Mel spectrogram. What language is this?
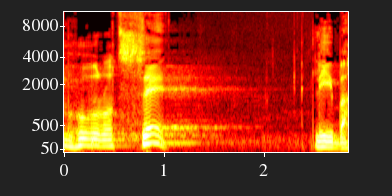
Hebrew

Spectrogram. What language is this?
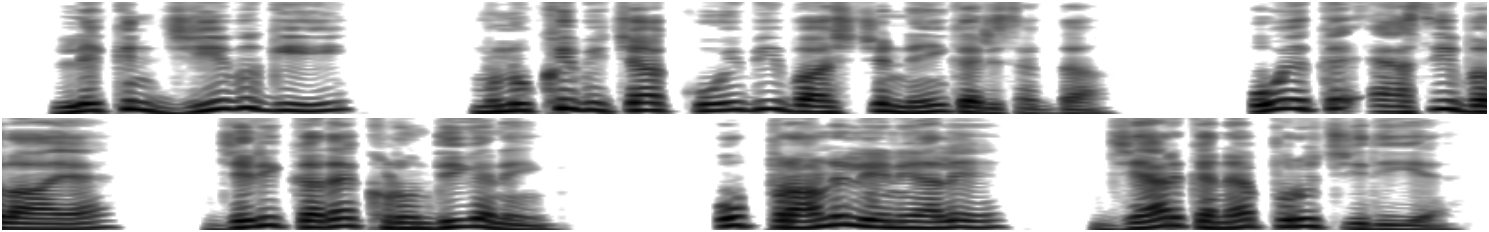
Dogri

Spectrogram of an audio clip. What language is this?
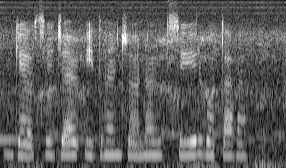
Hindi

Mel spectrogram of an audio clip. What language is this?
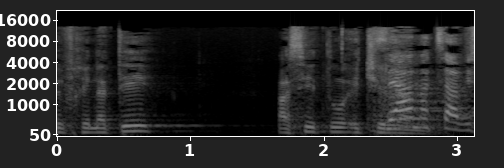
Hebrew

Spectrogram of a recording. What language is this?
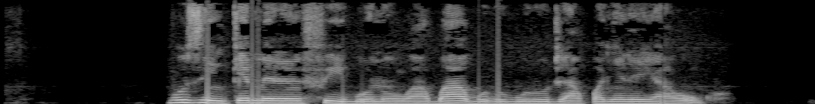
Igbo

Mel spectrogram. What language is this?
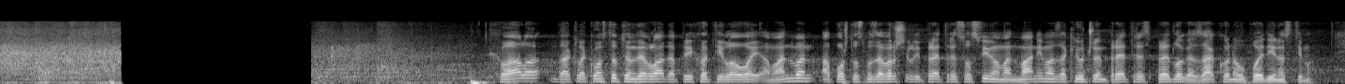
Serbian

